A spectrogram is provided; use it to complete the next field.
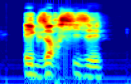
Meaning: to exorcise
- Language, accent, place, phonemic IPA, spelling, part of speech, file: French, France, Lyon, /ɛɡ.zɔʁ.si.ze/, exorciser, verb, LL-Q150 (fra)-exorciser.wav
